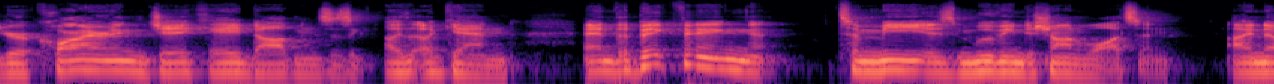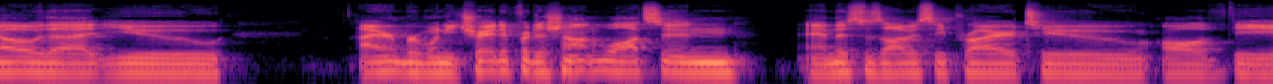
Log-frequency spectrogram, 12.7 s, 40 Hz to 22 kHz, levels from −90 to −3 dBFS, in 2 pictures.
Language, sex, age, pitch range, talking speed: English, male, 20-39, 100-120 Hz, 170 wpm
